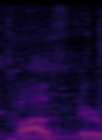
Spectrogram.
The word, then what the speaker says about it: Gloucester: I think it's Gloucester, pronounced Gloucester, Virginia.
